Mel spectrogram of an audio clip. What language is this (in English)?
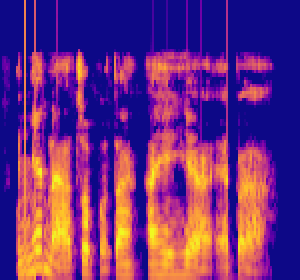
Igbo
